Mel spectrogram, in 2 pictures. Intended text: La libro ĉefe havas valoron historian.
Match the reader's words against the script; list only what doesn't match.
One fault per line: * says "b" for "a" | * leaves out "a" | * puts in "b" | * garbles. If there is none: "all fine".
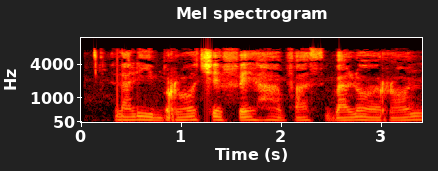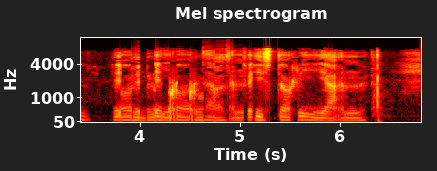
* garbles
